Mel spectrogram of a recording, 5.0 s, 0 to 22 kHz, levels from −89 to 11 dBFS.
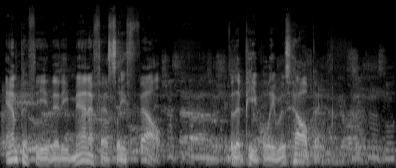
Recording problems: chatter from many people; loud; throughout; 9 dB below the speech

